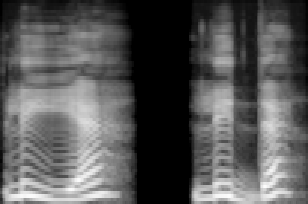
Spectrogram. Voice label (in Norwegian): "lyæ", hemsedalsmaalet, tale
